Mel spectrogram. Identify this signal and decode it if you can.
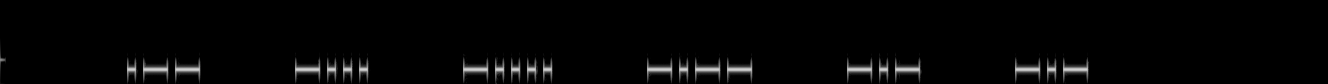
Morse code, heard as a keyed tone, about 15 wpm, spaced as for 7 wpm, 700 Hz. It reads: WB6YKK
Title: USA Call Signs - 4x Character Spacing - 15wpm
